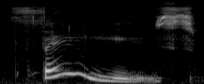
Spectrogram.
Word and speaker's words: phase: First word, phase, where we hear one sound at the beginning with my teeth on my bottom lip, but we write P-H, A, and then S-E. And you're right, it looks like an A consonant E spelling, and it is.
